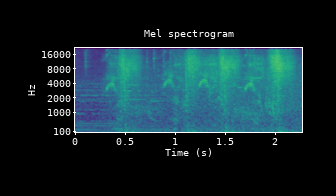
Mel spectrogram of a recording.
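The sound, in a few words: smashing pots in video game Hogwarts Legacy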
